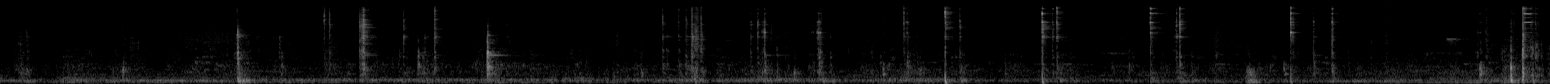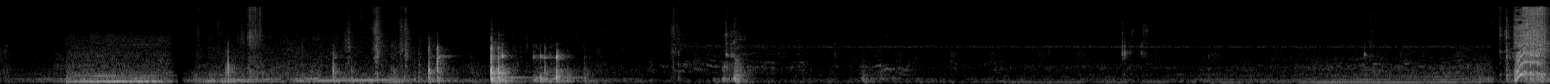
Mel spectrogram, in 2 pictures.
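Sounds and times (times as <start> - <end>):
metallic clicks of hand tools: 9.0 - 9.8.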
